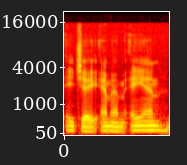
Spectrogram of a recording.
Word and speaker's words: Hammond: It's Hammond, Hamman, not OND.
